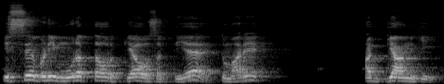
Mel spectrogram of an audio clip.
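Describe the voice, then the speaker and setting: A man with a light tinge to his preaches fiercely, berating his listeners and repeating phrases for emphasis. His voice sits high for a man. The recording has a roomy echo around it. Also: normal speed. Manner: scolding, rhetorical questions, repeated emphatic phrases. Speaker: devotional live speaker. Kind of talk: fiery devotional sermon.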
